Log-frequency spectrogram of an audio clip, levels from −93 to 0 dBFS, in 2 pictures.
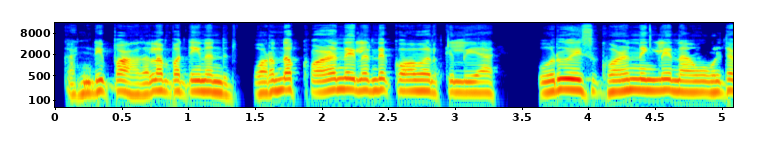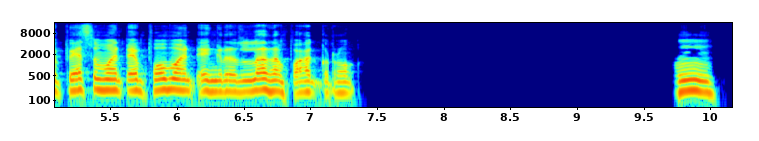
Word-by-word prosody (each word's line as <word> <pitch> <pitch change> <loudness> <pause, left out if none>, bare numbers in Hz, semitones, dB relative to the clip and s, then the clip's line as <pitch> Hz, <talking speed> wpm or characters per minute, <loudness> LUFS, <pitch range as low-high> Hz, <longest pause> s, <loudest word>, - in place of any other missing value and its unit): கண்டிப்பா. 160 +6 -1
அதெல்லாம் 175 +5 0
பாத்தீங்கன்னா, 180 -1 +1
இந்த 155 - -3 0.2
பொறந்த 180 +4 +2 0.2
கொழந்தையிலருந்தே 195 +2 +2
கோவம் 185 0 +2
இருக்கு 170 0 -6
இல்லையா? 165 0 -2 0.4
1 180 +3 +3
வயசு 195 -2 +4
கொழந்தைங்களே 195 +2 +2
நான் 170 -1 0
உங்கள்ட 170 +3 -2
பேசமாட்டேன், 195 -1 0
போமாட்டேங்கறதெல்லாம் 185 -1 +1
நாம 175 -4 -2
பாக்குறோம். 165 -1 -6 2.4
ம். 180 -2 0
185 Hz, 110 wpm, -24 LUFS, 170-195 Hz, 2.4 s, வயசு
